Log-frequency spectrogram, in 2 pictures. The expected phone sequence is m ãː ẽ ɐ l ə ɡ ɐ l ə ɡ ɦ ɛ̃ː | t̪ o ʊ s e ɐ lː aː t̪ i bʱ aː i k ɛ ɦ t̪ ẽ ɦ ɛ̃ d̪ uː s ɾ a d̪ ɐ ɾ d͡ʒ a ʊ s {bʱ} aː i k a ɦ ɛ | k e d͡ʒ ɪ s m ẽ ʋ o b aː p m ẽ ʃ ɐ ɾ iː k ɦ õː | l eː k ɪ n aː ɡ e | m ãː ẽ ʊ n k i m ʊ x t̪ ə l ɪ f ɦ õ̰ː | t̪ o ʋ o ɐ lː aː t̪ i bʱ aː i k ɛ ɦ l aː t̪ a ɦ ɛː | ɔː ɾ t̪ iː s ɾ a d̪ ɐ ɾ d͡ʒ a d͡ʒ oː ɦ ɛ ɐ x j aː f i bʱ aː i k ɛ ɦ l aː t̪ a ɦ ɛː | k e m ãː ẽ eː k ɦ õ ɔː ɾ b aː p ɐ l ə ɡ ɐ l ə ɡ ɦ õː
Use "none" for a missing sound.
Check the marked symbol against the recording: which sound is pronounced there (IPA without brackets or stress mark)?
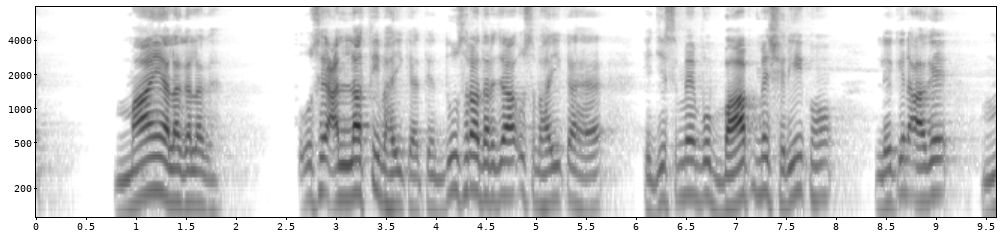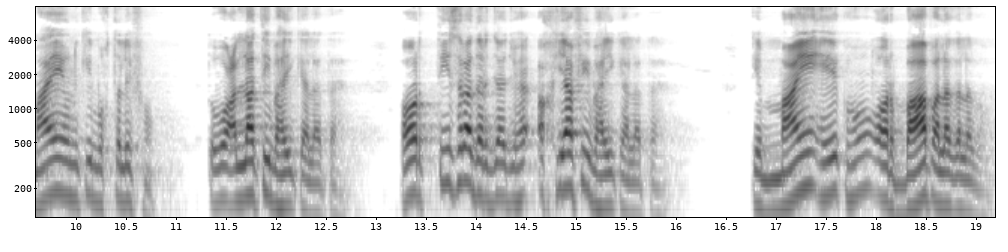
bʱ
